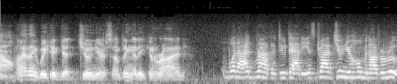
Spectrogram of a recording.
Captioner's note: none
